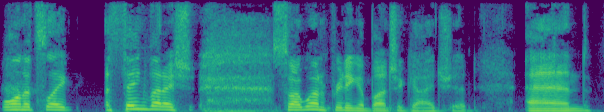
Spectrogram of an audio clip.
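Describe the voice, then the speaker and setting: Very animated and fairly quick, this man's voice sits fairly high and sounds a bit bright, recorded dry with clean studio sound. A podcast guest in his twenties who runs gaming marathons, he rambles about video games, swearing freely with slangy, self-mocking asides.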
